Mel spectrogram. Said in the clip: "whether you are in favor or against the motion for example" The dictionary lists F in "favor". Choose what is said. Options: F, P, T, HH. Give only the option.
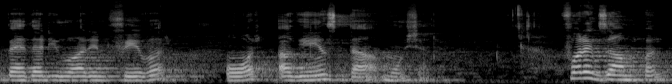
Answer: F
